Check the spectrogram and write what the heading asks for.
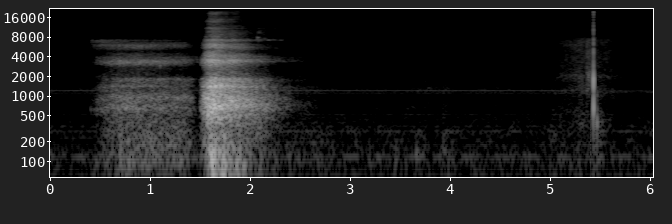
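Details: Influenza A: a slow, whistling in-breath and a forceful out-breath, then a short later breath; wheezing.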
